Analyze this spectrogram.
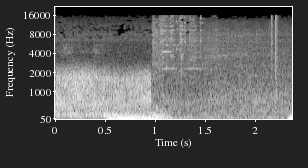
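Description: A glass bowl shatters with a sharp crash.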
